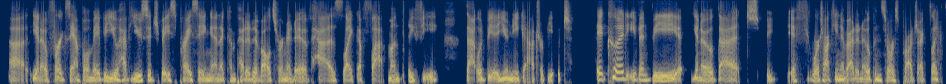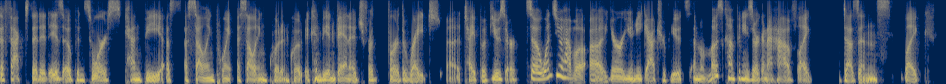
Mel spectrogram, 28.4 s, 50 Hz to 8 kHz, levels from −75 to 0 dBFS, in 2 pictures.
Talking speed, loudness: 185 wpm, -18 LUFS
